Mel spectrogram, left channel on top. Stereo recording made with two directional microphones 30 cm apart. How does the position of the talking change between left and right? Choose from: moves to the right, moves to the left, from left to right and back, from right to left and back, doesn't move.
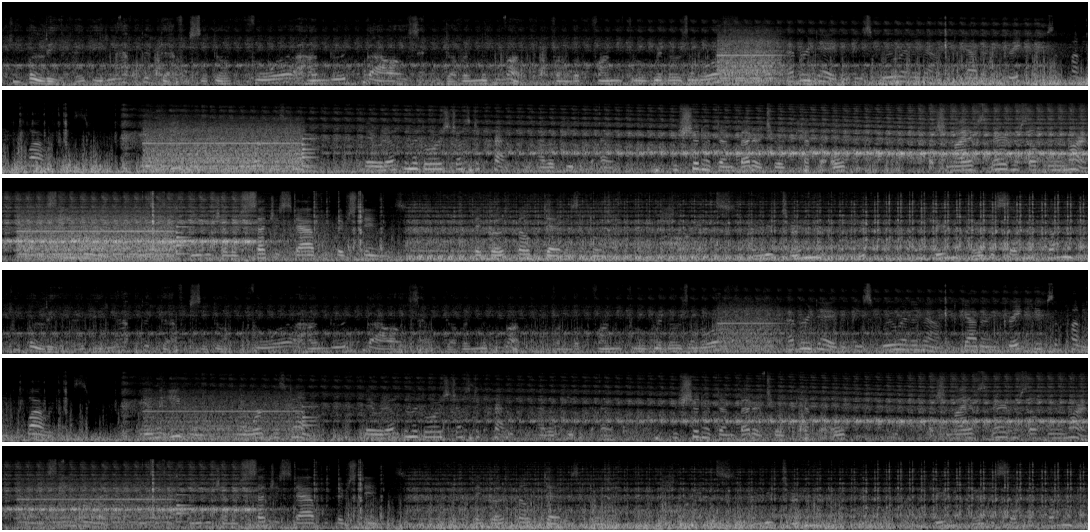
from left to right and back.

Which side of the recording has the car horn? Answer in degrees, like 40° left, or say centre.
50° left.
